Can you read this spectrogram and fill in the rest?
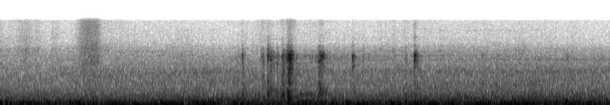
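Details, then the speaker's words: Car driven over bumps with creaking and squeaking from the rear rather than the front, short squeaky creaks over steady road rumble; worn rear shock absorber bushes creaking. "You can hear lots of creaking, squeaking, and just very annoying, unpleasant noises from the back end on this vehicle. Most cars you get that noise coming from the front. This one is generally from the back, so we're going to have a look at that."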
